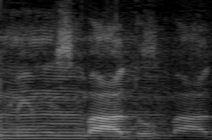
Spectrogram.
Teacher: اور یہاں تیسرا مخفی جس کو ہم اپنی زبان میں قلب یا اقلاب بھی کہہ سکتے ہیں، تو یہ بھی ہو سکتا ہے، جس کو دوسرے لفظوں میں کہہ لیا جائے کہ اخفاء مع القلب، یعنی قلب کے ساتھ میں اخفاء کرنا. یہ ہوئے نون ساکن کے بعد میں اگر با آ جائے تو وہاں غنہ کر کے پڑھتے ہیں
